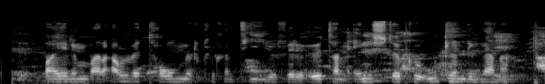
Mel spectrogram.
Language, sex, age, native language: Icelandic, male, 13, Icelandic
